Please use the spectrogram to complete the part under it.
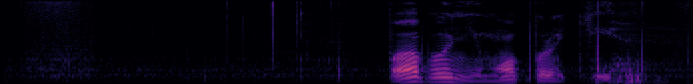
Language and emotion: Russian, sad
